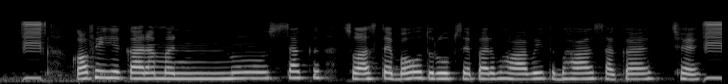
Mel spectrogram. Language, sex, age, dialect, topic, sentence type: Maithili, female, 18-24, Southern/Standard, agriculture, statement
